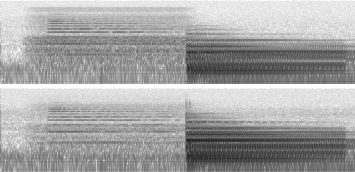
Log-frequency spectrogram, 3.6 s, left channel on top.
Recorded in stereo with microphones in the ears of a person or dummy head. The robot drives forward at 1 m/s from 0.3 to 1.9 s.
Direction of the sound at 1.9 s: 75° right (ahead or behind).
